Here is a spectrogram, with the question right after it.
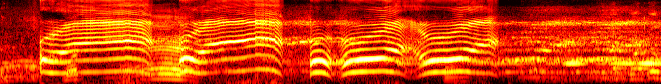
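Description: A baby wails in loud, sustained cries, several long sobbing bursts with brief catches of breath between them, heard close and clear.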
